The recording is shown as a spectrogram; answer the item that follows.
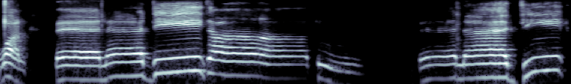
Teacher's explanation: the word stress is on the third syllable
